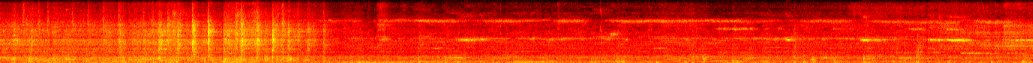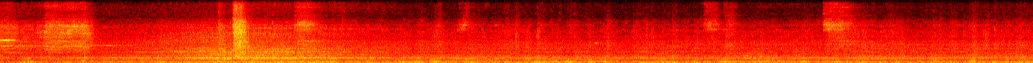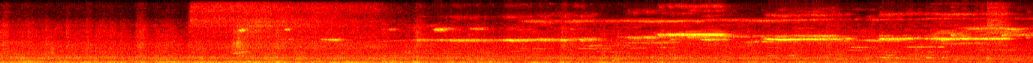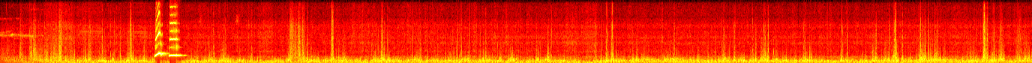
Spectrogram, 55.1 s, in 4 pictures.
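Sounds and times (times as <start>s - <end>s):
wind buffeting: 0.0s - 30.1s, 41.2s - 55.0s
train wheels rumbling on rail: 0.0s - 55.0s
wheels squealing: 43.3s - 43.9s.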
